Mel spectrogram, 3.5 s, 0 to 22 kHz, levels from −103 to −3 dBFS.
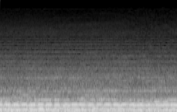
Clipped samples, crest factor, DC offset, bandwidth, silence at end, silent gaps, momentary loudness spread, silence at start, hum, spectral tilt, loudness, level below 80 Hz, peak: under 0.1%; 12 dB; under 0.1%; 3.5 kHz; 0 s; none; 2 LU; 0 s; none; -12 dB/octave; -22 LUFS; -28 dBFS; -8 dBFS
